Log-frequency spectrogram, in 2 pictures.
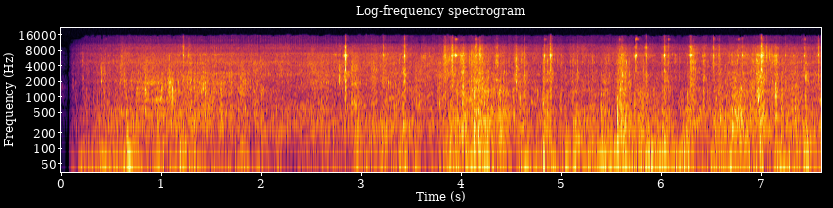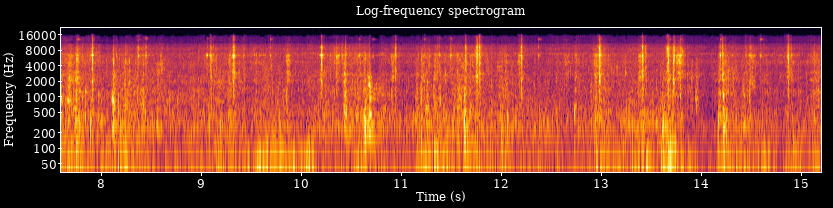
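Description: Mountain bike descending a rough, dusty trail: tyres rolling over dirt and rocks, with frequent clicks and rattles from the bike being bumped about, and wind buffeting the microphone. The sound starts abruptly at a cut.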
